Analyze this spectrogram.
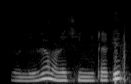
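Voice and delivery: loud playful call to the audience. Real, not acted. Owner calling to viewers about her pet, loud and playful. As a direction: raise the voice and offer the pet up.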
